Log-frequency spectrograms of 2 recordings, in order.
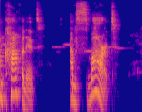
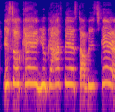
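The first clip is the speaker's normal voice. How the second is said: high, louder cheering encouragement; encouraging crowd; 9 semitones higher, 4 dB louder than usual. Retold or imitated. People on the ground calling up to her, high encouraging. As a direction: call up reassurance from far below. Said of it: "was going".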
